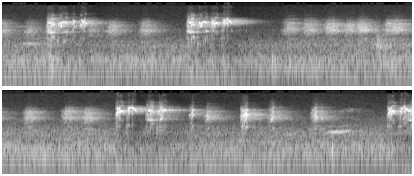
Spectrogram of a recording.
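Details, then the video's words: Barn swallow twittering in quick, high, scratchy bursts of chatter, several phrases running together every second or two, with a faint low hum behind. "Barn Swallow Bird sound"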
